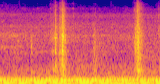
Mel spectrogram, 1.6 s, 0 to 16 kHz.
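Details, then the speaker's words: 1998 Chevy Silverado 1500 after driver door handle replacement, engine idling: two short sharp clunks as the power door lock actuator unlocks cleanly. Normal power door lock actuation. "Door lock. Sounds like it's unlocking it."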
